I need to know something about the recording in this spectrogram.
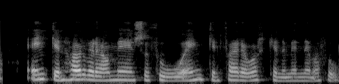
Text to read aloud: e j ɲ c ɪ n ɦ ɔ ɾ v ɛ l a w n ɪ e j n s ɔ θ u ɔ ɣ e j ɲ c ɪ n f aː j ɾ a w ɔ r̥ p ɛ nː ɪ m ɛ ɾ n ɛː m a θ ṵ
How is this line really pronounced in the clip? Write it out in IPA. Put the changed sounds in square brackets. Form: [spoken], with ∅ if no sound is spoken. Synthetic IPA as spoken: e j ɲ c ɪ n ɦ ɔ ɾ v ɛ [ɾ] a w [m] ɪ e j n s ɔ θ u ɔ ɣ e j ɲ c ɪ n f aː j ɾ a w ɔ r̥ [c] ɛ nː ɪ m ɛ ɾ n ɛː m a θ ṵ

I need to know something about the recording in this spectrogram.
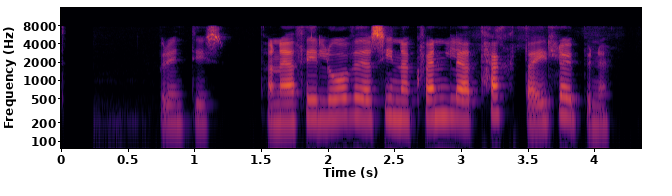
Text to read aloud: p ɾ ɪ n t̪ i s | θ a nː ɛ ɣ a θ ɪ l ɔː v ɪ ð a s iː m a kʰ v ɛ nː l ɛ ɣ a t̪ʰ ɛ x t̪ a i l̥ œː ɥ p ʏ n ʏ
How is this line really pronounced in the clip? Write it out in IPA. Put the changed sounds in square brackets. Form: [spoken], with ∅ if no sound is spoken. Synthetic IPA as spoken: p ɾ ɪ n t̪ i s | θ a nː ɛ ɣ a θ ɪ l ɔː v ɪ ð a s iː [n] a kʰ v ɛ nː l ɛ ɣ a t̪ʰ [a] x t̪ a i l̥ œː ɥ p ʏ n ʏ

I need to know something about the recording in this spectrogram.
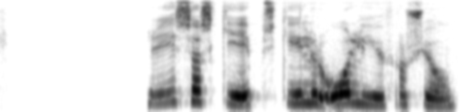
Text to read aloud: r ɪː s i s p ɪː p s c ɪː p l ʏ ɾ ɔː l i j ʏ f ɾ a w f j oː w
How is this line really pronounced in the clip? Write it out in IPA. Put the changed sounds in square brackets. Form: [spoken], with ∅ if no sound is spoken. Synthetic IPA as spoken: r ɪː s [a] s [c] ɪː p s c ɪː [∅] l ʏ ɾ ɔː l i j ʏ f ɾ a w [s] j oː w

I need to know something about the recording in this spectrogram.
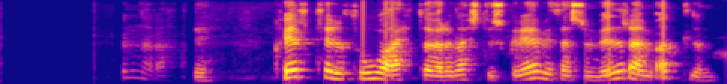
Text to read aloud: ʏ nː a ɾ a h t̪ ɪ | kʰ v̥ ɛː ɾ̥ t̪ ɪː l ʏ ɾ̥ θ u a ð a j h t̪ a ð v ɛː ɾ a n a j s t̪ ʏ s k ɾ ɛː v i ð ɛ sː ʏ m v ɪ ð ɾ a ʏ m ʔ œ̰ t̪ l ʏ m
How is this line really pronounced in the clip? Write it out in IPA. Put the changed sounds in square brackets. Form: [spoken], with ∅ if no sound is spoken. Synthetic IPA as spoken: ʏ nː a ɾ a h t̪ ɪ | kʰ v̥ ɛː ɾ̥ [t̪ʰ] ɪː l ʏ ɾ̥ θ u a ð a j h t̪ a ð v ɛː ɾ a n a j s t̪ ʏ s k ɾ ɛː v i [θ] ɛ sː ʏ m v ɪ ð ɾ a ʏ m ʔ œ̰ t̪ l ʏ m

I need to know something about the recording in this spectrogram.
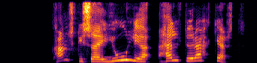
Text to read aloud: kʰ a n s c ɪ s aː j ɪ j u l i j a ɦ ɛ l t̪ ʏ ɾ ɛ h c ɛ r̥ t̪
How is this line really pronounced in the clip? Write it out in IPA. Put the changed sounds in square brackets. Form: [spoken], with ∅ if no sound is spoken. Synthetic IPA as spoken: kʰ a n s c ɪ s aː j ɪ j [uː] l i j a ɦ ɛ l t̪ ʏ ɾ ɛ h c ɛ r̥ t̪

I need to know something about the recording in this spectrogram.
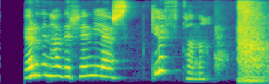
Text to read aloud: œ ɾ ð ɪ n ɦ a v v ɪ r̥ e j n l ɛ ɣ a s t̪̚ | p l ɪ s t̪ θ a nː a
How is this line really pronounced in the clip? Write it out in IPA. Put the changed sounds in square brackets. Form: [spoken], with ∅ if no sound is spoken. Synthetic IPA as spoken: œ ɾ ð ɪ n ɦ a v [ð] ɪ r̥ e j n l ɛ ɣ a s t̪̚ | [k] l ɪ [f] t̪ [h] a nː a

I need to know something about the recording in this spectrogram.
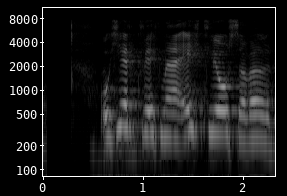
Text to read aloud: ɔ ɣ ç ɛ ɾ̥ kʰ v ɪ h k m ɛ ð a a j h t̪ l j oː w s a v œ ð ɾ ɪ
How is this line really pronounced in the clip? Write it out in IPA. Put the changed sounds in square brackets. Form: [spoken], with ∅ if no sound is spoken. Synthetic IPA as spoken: ɔ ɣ ç ɛ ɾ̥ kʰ v ɪ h k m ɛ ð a [e] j h t̪ l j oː w s a v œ ð ɾ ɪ

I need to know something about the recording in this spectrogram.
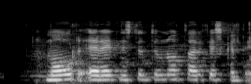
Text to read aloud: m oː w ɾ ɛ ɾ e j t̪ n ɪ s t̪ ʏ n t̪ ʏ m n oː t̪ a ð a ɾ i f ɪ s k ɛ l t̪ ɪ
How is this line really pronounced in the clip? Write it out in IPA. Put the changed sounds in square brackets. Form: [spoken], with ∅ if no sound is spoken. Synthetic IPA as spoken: m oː w ɾ ɛ ɾ e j t̪ n ɪ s t̪ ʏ n t̪ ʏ m n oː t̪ a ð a ɾ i f ɪ s k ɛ l t̪ ɪ

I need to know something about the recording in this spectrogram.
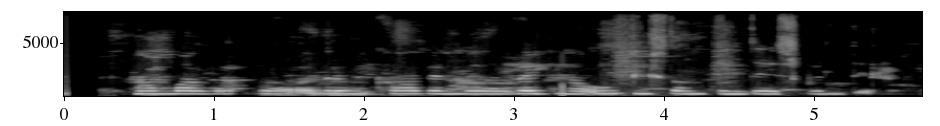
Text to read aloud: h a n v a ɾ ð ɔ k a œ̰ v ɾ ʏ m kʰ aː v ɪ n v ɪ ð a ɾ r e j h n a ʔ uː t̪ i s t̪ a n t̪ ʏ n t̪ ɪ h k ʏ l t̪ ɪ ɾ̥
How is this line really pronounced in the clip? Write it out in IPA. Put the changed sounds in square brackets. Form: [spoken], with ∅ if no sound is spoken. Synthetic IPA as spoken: h a n v a ɾ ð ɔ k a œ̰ [ð] ɾ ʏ m kʰ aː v ɪ n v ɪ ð a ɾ r e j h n a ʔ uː t̪ i s t̪ a n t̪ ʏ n t̪ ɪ [s] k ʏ l t̪ ɪ ɾ̥

